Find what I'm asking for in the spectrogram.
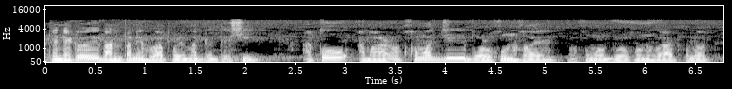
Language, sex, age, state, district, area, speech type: Assamese, male, 45-60, Assam, Charaideo, rural, spontaneous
